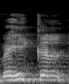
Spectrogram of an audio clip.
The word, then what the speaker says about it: vehicle: The H in vehicle is silent.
